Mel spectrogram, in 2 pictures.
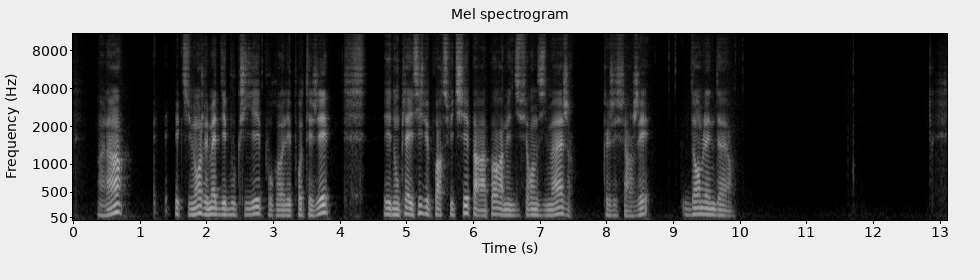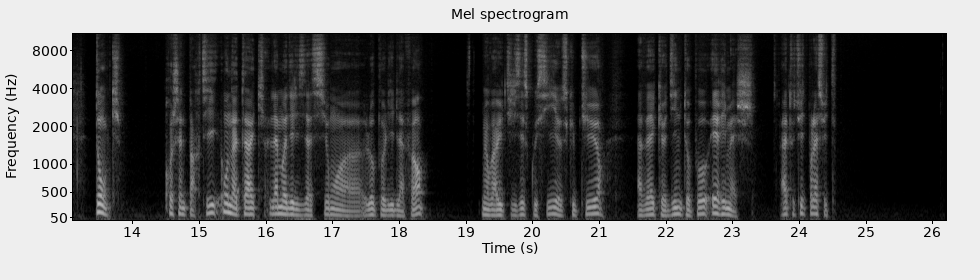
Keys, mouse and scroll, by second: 13.7-26.2 middle drag.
